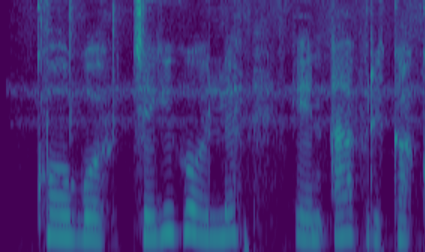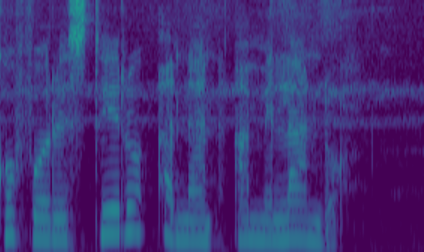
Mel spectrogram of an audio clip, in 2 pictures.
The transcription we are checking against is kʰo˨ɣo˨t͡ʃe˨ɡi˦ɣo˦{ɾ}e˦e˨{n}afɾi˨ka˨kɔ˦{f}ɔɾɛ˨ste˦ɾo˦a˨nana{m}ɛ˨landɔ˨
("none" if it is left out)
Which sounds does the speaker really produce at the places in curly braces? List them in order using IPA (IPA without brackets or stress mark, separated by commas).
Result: l, n, f, m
